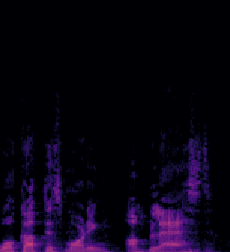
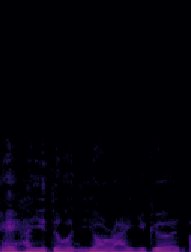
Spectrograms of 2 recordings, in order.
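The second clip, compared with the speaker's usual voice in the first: super friendly, nice everyday voice; 3 semitones higher, 7 dB quieter than usual. Demonstrating the speaker's own really friendly voice. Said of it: "I have like this really friendly voice".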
